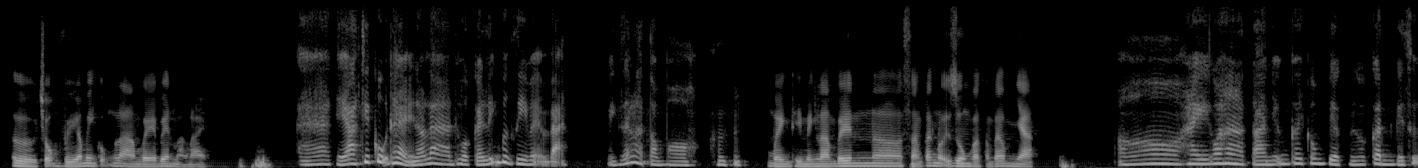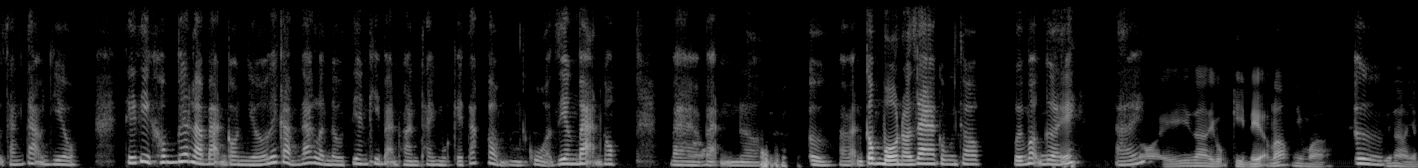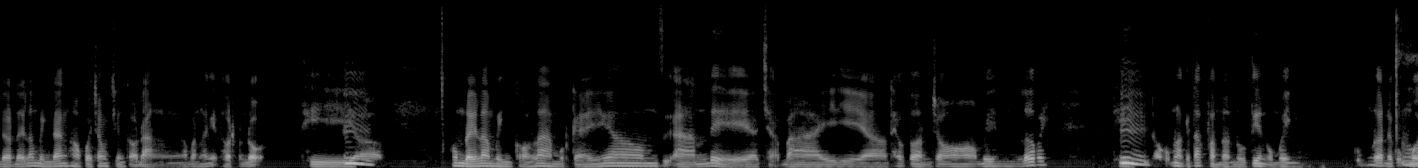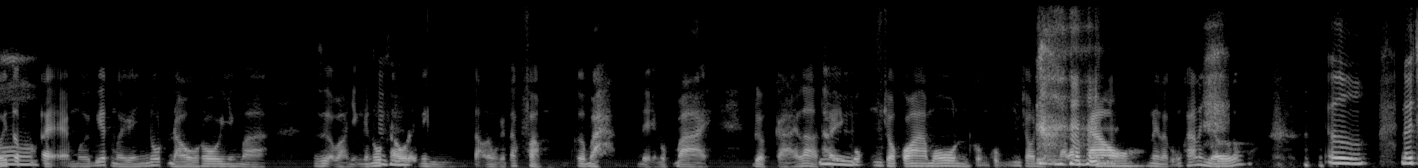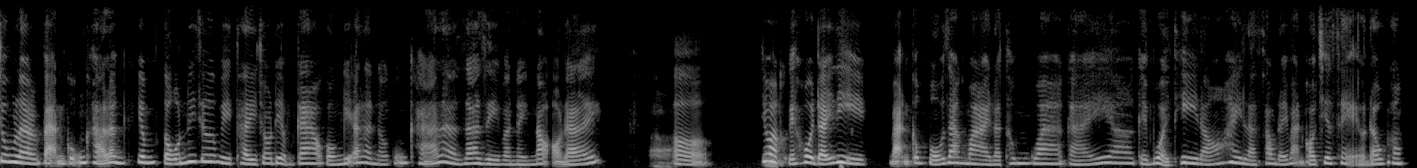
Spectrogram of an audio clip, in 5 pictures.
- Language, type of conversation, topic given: Vietnamese, podcast, Bạn có lời khuyên nào dành cho người lần đầu công bố tác phẩm sáng tác không?
- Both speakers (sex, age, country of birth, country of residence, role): female, 35-39, Vietnam, Vietnam, host; male, 30-34, Vietnam, Vietnam, guest
- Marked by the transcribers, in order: static; other background noise; chuckle; tapping; distorted speech; chuckle; mechanical hum; "tọe" said as "tẹ"; chuckle; laugh; chuckle; horn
